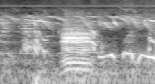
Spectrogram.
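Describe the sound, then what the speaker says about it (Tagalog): Chickens cluck in their coop, close by, with a few short, separate clucks and calls in quick succession. "Yan po yung ating mga manok."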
